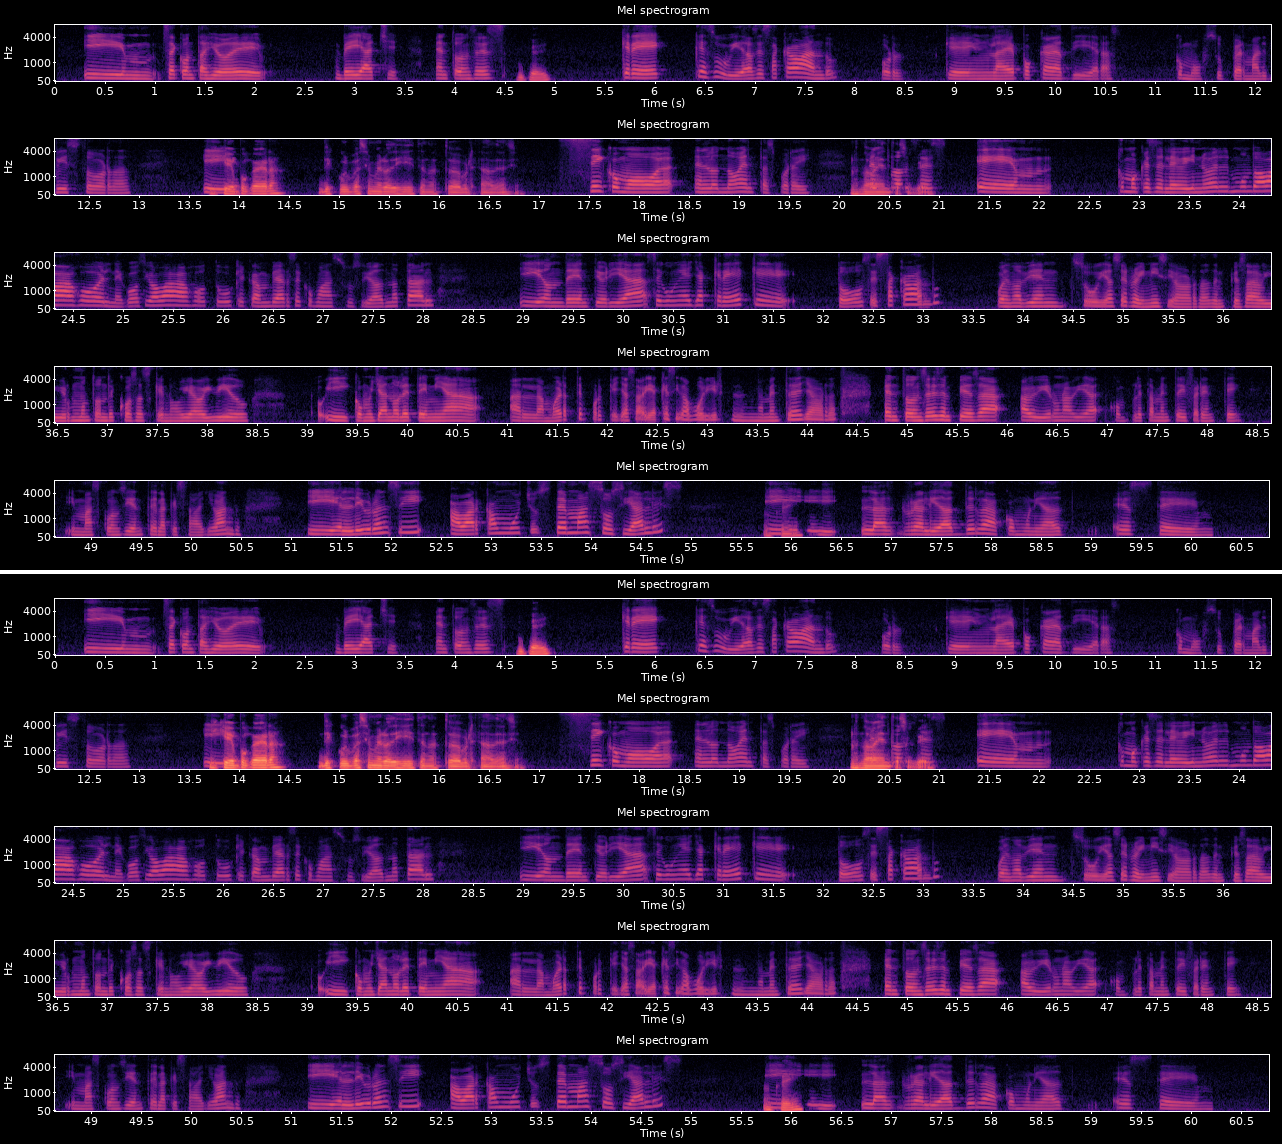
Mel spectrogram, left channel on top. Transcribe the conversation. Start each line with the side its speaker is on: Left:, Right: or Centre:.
Left: y mm, se contagió de V I H Entonces,
Right: Ok.
Left: cree que su vida se está acabando porque en la época di, era como súper mal visto, ¿verdad? Y
Right: ¿Y qué época era? Disculpa si me lo dijiste, no estuve prestando atención.
Left: sí, como en los noventas por ahí.
Right: Los noventas,
Left: Entonces,
Right: ok.
Left: em, como que se le vino el mundo abajo, el negocio abajo, tuvo que cambiarse como a su ciudad natal y donde en teoría, según ella, cree que todo se está acabando, pues más bien su vida se reinicia, ¿verdad? Empieza a vivir un montón de cosas que no había vivido y como ya no le temía a la muerte porque ya sabía que se iba a morir en la mente de ella, ¿verdad? Entonces empieza a vivir una vida completamente diferente y más consciente de la que estaba llevando. Y el libro en sí abarca muchos temas sociales y
Right: Ok.
Left: la realidad de la comunidad este,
